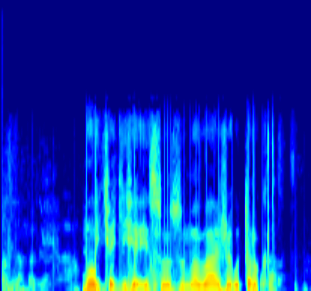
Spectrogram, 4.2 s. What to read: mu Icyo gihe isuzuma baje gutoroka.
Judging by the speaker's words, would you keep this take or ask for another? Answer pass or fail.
pass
